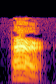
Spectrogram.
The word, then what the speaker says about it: 二: You can hear something very like Chinese ER in the proverb, to err is human. Try repeating after the speaker. 二 In addition to syllables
